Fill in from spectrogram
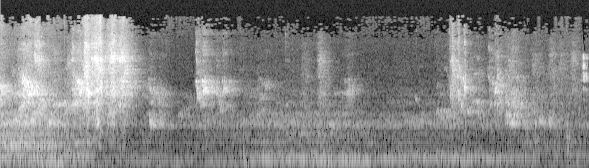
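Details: Communally bred budgerigars fight over nests, females and mates, giving harsh, scratchy squawks and rapid chattering chirps in loud bursts at the start and end, with softer chirps between over a low background hum.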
